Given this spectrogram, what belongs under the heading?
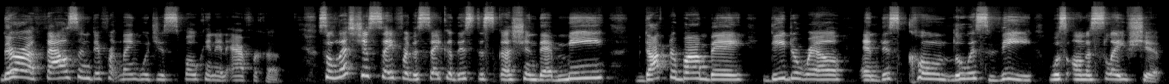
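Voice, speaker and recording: A woman with a bright, fairly high voice lays out her case in a heated debate. She is blunt and combative, stressing her points as if lecturing the listeners. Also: moderate pace.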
